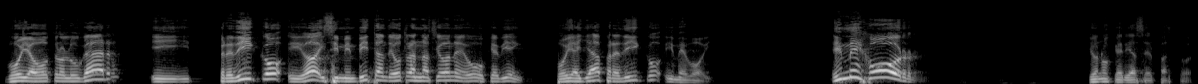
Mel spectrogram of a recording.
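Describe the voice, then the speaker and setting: A pastor preaching a sermon, moving from loud exclaiming to soft confiding speech and acting out biblical voices as he tells the stories. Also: on the high side, sing-song, a little slow, long pauses. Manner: acts out biblical voices in his telling.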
